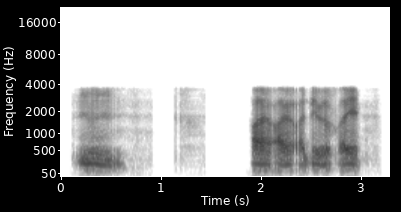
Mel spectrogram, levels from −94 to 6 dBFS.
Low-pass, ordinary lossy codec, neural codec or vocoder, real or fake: 3.6 kHz; none; autoencoder, 44.1 kHz, a latent of 192 numbers a frame, MeloTTS; fake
